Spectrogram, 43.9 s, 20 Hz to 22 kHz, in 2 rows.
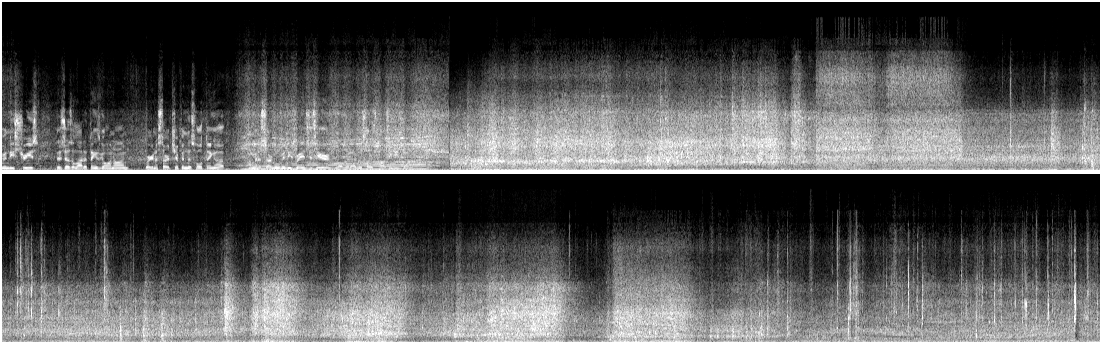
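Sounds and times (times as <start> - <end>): diesel machinery engines droning: 0.0 - 43.9
branches cracking and knocking: 5.6 - 9.0, 21.6 - 28.0, 34.7 - 43.9.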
